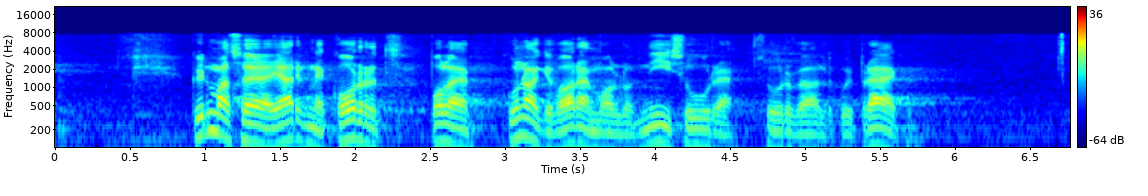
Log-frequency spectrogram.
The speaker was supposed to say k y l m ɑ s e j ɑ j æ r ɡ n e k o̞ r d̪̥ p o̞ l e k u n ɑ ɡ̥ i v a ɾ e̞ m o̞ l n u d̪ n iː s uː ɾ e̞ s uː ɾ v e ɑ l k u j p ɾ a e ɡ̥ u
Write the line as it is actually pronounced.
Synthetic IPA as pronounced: k y l m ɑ s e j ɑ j æ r ɡ n e k o̞ r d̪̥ p o̞ l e k u n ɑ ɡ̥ i v ɑ ɾ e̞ m o̞ l n u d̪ n iː s uː ɾ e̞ s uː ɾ v e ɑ l k u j p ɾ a e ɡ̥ u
